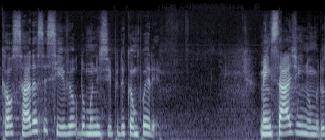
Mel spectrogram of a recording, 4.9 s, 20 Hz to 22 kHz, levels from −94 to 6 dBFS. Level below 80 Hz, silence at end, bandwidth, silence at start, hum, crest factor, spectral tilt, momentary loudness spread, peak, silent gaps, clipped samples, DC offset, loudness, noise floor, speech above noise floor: -52 dBFS; 0 s; 16 kHz; 0 s; none; 18 dB; -4 dB/octave; 8 LU; -4 dBFS; none; under 0.1%; under 0.1%; -21 LUFS; -55 dBFS; 34 dB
